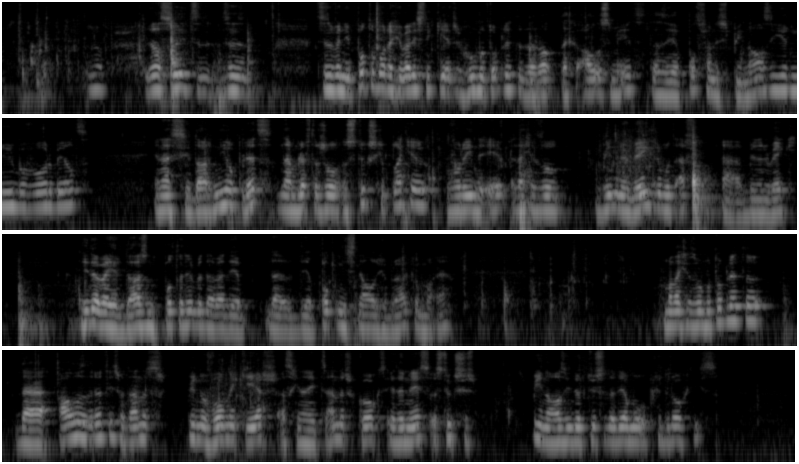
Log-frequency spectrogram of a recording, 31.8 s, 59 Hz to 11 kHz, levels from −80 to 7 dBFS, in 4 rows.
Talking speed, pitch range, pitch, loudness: 225 wpm, 140-170 Hz, 150 Hz, -40 LUFS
